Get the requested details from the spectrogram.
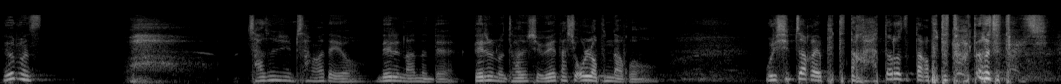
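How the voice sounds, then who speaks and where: A middle-aged woman, lecturing at a church and telling a personal testimony with animated storytelling. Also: low voice, fairly quick, husky. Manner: animated storytelling, acting out dialogue.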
